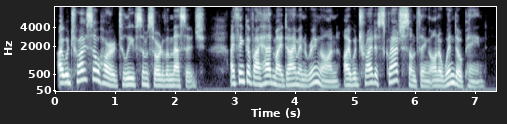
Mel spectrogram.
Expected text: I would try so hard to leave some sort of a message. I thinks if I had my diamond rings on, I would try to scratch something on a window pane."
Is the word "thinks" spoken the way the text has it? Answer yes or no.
no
